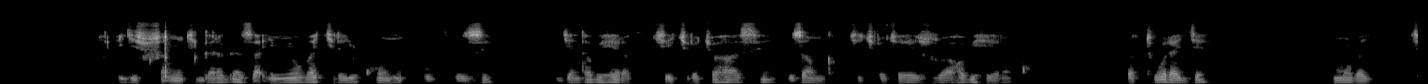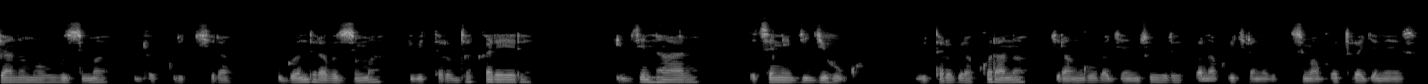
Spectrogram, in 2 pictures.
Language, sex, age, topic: Kinyarwanda, male, 18-24, health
